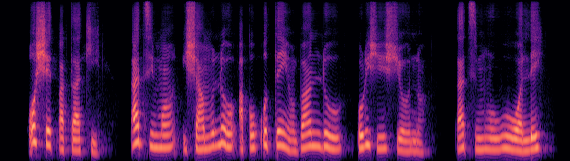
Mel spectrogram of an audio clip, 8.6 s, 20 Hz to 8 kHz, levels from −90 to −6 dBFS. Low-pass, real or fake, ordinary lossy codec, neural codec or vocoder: none; fake; none; codec, 16 kHz, 0.7 kbps, FocalCodec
